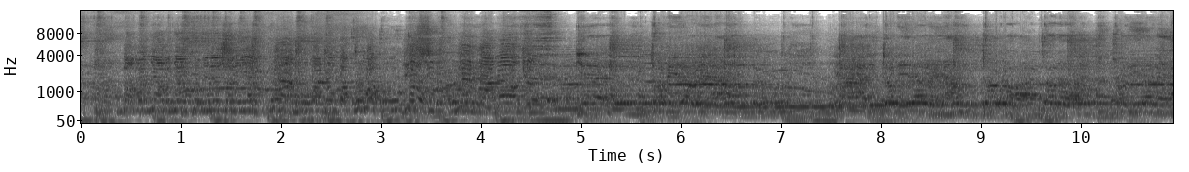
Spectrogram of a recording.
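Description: Loud music with singing over it and crowd noise underneath, running steadily throughout.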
